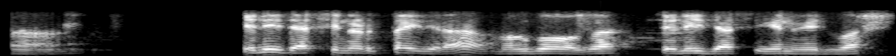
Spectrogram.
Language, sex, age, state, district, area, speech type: Kannada, male, 18-30, Karnataka, Tumkur, rural, conversation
